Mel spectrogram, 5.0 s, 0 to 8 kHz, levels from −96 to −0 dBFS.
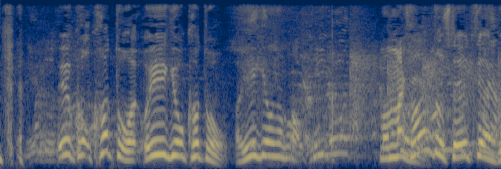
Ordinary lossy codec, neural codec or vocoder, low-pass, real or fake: none; none; 7.2 kHz; real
